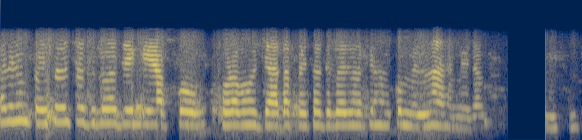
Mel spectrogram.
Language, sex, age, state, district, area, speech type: Hindi, female, 45-60, Uttar Pradesh, Ayodhya, rural, conversation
